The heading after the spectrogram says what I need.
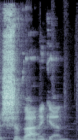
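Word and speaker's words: Scheveningen: it something else but here in america we pronounce it shivan again can my man is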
